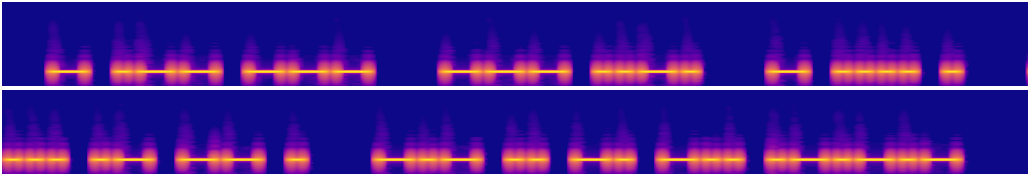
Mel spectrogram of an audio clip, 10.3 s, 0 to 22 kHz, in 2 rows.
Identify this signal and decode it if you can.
Morse code, heard as a keyed tone, about 22 wpm, 700 Hz. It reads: TWO OF THE SAME KIND.
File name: practice / 22wpm / Sentences with 3-Word Phrases - 22wpm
